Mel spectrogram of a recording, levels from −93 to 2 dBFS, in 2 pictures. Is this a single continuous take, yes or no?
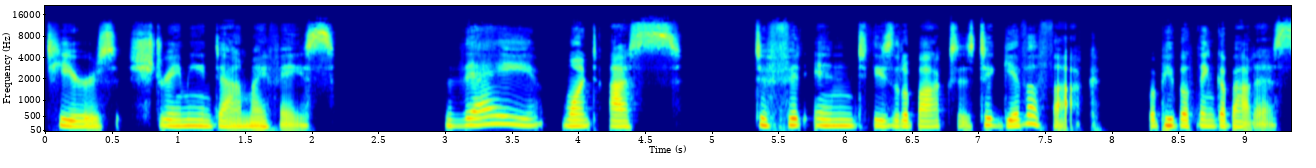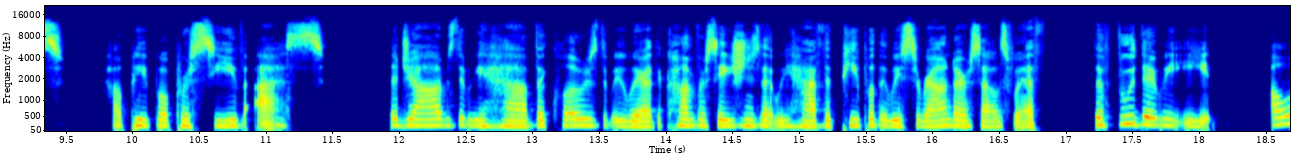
yes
